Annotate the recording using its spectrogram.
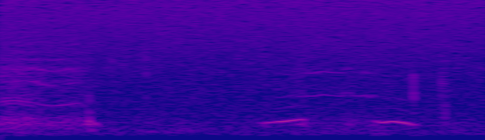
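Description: Near silence, with a few faint, short animal-like calls whose pitch bends: one in the first half-second and a pair late on.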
